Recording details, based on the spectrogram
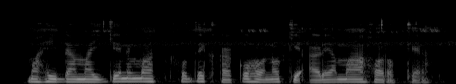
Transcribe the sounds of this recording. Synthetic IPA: maɦidamaiɡenemahoðekḁɣakoɦɔnɔkiaʔaɾeamaːhɔɾɔ̰kɛɾa

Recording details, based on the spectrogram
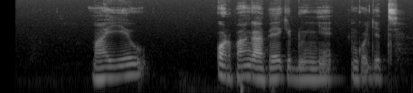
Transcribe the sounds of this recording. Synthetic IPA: majew | oɾpaŋɡapekiduɲḛŋkṵɟit

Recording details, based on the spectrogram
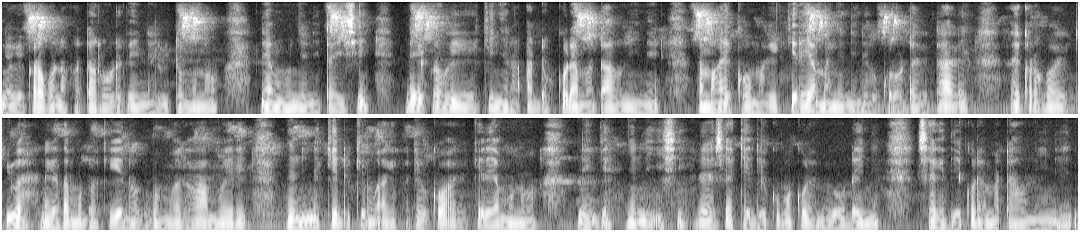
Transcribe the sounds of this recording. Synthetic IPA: neoɣekɔɾaɣwɔnafataɾoɾeɣaineɾitɔmonɔneamoɲanitaisi | neɣekɔɾahoiɣekiɲeɾaʔadokoɾeamataoniːnenamaɣaekɔmaɣekeɾeamaɲɛnineɣokoɾɔdaɣetaɾeaɣekɔɾahoaɣekiwaneɣeðamondoakiɣenoɣimamwɛɣawamweɾeɲɛninekeːndokemwɛaɣepatioko̰wa̰ɣekeɾeamonɔ | neɡeɲɛniʔisiɾeɾasjakeːdiokumakoɾeameɣoːdaine | siaɣeðiekoɾeamataoniːne

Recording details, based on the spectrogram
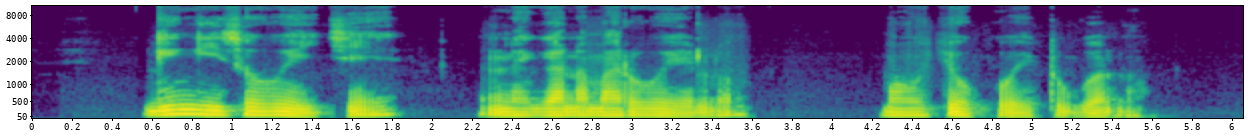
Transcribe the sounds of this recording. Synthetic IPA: ɡɪŋisowet͡ʃḛ | nɛɡanamaɾwelo̰ | maot͡ʃopo̰itṵɡono

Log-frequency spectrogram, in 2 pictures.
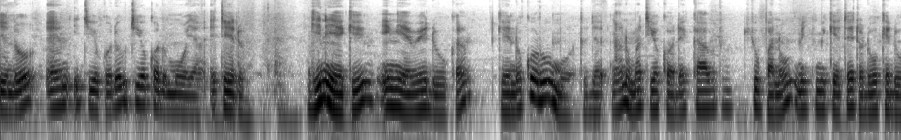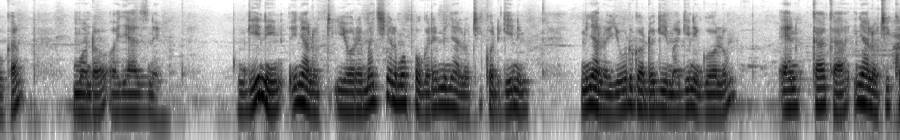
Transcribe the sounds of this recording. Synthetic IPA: kendoɛnɪtjokodotiokɔdmʊjaetedo | ɡiniekiːŋjɛweduka | kendokoɾumotŋanɔmatjokɔdɛkat͡ʃupanɔmit͡ʃmiketetɔdwokeduka | mɔndɔɔd͡ʒaznɛ | ɡiniɪɲalɔjoɾemat͡ʃɛlmɔpoɡoɾemɪɲalɔtikodɡini | mɪɲalɔjʊdɡɔdɔɡimaɡiniɡolo | ɛnkakaɪɲalɔtik

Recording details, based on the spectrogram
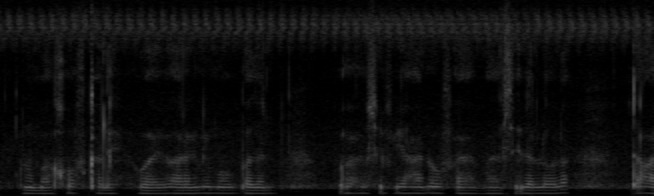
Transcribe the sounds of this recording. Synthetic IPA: mmaxɔfkʰɐlɛ | waːjɔɐɾɐɡnɪmɔbɐðɐn | wʊ̰ħuːsɪfiːʕanuːfahmaːsɪ̰ðɐlɔːlɐ | t̪ʰɐʕa

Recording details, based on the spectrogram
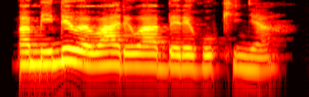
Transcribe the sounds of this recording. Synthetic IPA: maminewɛwaɾewabɛɾɛɣokiɲa

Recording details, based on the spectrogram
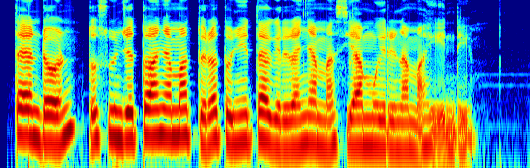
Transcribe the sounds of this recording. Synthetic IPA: tɛndɔntosuːɲd͡ʑetwaɲamatweɾatoɲwitaɣeɾeɾaɲamasjamweɾenama̰hḛːndḛ

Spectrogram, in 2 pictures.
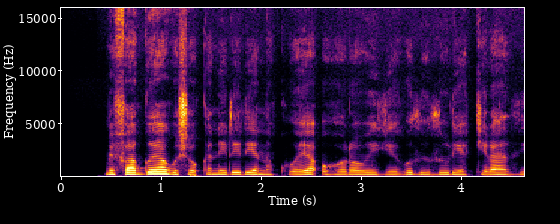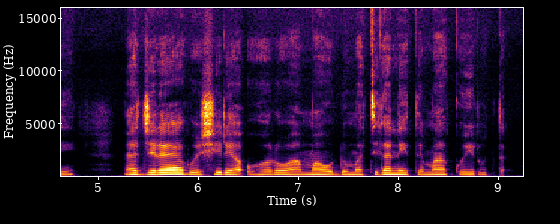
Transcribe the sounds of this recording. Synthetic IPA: mefaɡɔjaɣoʃɔkaneɾeɾianakoɛjaʔoɦɔɾɔweɣeɣoðuðuɾiakeɾaði | nad͡ʒɛɾajaɣweʃiɾeaʔoɦɔɾɔwamaodomatiɣanetɛmakoiɾutḁ

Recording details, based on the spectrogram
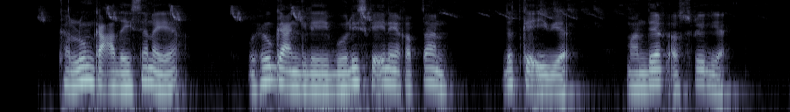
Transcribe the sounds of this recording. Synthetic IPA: kʰɐluːŋkʰɐʕɑðɛjsɐnɐjɐ | wʊħuːɡɑʕɑŋɡɛlɛjɛjbɔːliːskʰɐɪnɛjqɑb̚t̪ʰaːn | d̪ɐd̪kʰɐʔiːβijɐ̰ | mɐːnd̪ɛːqɐ̰st̪rilɪjɐ̰

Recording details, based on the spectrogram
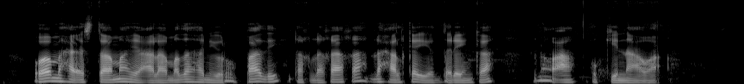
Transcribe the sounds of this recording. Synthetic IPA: wʔɑːmɑħɑɪst̪ʰaːmɐjɛʕɑlaːmɐðɐɦɐnjʊɾɔpɐðiɖɑqɖɑqɑːqɐɖɑħɑlkʰɐijɞd̪ɐɾɛːŋkʰɐ | nɔːʕɑʊkʰɪnaːwɐ̰

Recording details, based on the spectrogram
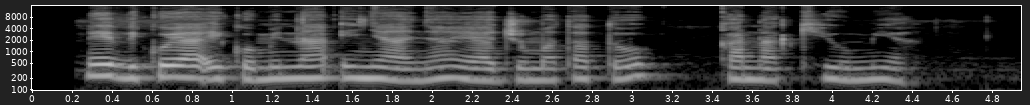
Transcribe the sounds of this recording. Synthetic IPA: neðikojaikominaʔiɲaɲajad͡ʒʊmatato | kanakʰiumia

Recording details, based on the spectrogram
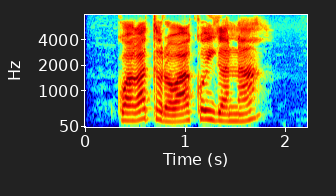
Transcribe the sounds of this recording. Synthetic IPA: kwaɣatɔɾɔwakoiɣana

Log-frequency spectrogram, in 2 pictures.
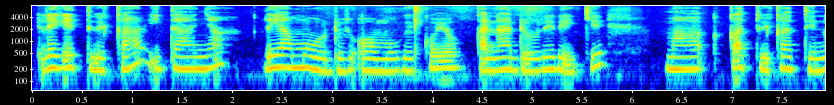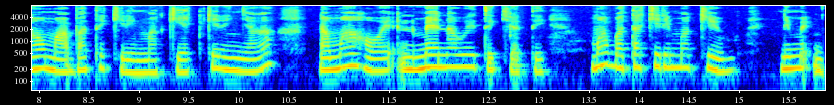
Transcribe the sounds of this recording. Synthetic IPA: ɾeɣetwekaitaɲa | ɾeamoːdoɔmoɣekojokanadoɾeɾeiɡe | makatwekaːtenɔmabatɛkʰeɾemakeakeɾeɲaɣanamaɦɔmɛːnawetekiate | mabatakeɾemakeu | ne

